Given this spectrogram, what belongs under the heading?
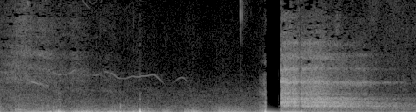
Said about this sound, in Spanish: Vamos a dar una respiración así como bien profunda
